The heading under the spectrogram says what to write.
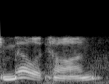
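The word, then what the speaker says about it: mirliton: It's pronounced Melaton. If you're actually from Louisiana, it would be French, and so there wouldn't be an R sound. It's a S sound,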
